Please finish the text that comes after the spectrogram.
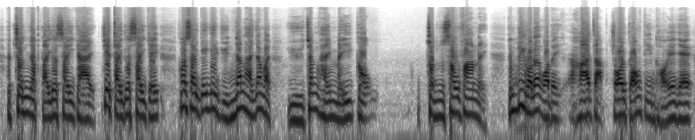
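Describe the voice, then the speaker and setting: A man's voice: mid-range voice, no echo. Older Hong Kong man hosting, dry sound. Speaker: talk show host. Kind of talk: casual chat, reminiscing. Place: small book-lined room, indoors.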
